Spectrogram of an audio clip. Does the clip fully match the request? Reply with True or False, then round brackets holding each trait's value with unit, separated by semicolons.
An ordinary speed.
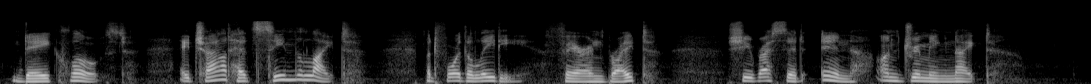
False (110 wpm)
